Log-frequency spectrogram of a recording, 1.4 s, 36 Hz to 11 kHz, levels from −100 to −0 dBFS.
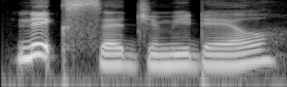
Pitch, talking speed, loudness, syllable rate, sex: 180 Hz, 165 wpm, -21 LUFS, 3.9 syllables/s, female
